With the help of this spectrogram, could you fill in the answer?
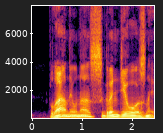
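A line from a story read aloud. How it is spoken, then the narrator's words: Sleepy remark. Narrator (Russian): сонно заметил он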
